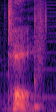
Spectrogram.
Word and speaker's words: te: Next is the letter T, as you say in English, but in Spanish it's te. And it's a faster T.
